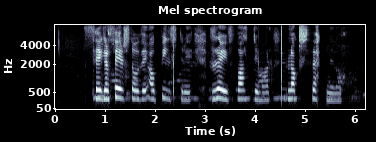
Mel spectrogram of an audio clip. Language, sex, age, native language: Icelandic, male, 11, Icelandic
